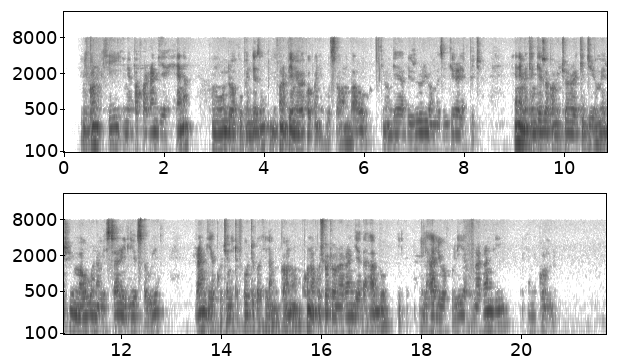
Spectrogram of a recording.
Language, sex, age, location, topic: Swahili, male, 25-35, Mombasa, government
